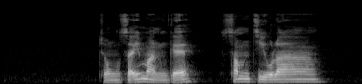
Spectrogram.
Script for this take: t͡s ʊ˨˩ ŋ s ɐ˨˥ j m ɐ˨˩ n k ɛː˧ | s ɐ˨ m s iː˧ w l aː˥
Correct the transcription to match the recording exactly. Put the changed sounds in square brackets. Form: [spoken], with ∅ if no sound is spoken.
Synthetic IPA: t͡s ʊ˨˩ ŋ s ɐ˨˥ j m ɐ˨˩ n k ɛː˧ | s [ɐ˥] m [t͡s] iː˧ w l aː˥

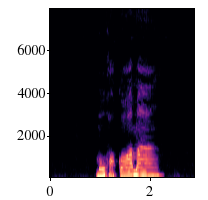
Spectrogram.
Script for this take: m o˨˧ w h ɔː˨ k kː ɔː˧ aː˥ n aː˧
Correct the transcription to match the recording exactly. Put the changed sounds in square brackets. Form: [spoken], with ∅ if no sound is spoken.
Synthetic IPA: m o˨˧ w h ɔː˨ k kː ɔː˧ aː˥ [m] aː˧

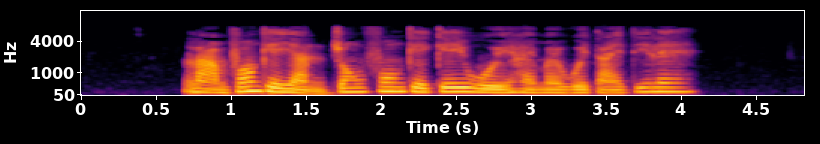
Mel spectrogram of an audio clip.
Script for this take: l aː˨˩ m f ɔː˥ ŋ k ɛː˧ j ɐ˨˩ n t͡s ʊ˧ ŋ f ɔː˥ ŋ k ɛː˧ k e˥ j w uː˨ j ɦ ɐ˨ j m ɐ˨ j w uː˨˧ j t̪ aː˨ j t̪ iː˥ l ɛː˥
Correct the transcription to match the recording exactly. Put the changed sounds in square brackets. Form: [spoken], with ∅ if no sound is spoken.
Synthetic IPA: l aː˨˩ m f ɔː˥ ŋ k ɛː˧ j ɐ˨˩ n t͡s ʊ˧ ŋ f ɔː˥ ŋ k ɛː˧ k e˥ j w uː˨ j ɦ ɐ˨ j m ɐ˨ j w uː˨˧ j t̪ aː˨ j t̪ iː˥ l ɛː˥

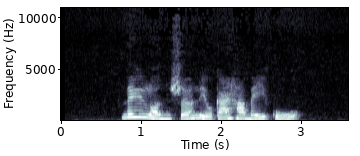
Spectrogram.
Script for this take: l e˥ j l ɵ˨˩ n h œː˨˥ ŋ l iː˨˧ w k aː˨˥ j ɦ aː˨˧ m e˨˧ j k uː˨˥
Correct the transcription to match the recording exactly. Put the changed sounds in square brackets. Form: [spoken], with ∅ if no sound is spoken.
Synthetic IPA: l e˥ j l ɵ˨˩ n [s] œː˨˥ ŋ l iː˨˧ w k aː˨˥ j ɦ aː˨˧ m e˨˧ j k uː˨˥

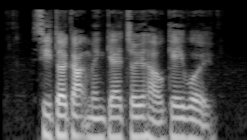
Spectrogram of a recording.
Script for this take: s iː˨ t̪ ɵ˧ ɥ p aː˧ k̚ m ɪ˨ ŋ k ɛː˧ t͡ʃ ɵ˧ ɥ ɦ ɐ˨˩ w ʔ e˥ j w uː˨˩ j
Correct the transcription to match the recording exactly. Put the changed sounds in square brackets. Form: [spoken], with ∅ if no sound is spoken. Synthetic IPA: s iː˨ t̪ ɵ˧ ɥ [k] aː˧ k̚ m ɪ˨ ŋ k ɛː˧ t͡ʃ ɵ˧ ɥ ɦ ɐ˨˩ w [k] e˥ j w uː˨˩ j

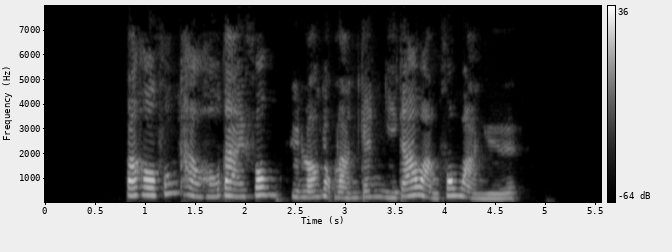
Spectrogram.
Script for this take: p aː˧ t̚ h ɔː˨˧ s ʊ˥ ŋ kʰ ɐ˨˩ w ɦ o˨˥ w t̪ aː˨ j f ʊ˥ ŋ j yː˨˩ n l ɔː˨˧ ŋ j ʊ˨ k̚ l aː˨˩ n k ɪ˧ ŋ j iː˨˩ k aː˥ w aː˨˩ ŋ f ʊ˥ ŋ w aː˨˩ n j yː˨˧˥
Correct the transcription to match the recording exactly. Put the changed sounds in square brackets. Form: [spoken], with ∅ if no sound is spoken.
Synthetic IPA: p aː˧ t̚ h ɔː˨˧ [f] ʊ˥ ŋ kʰ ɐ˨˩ w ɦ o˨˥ w t̪ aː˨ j f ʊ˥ ŋ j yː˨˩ n l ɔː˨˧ ŋ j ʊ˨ k̚ l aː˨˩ n k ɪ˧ ŋ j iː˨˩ k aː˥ w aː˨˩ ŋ f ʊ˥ ŋ w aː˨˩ n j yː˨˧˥

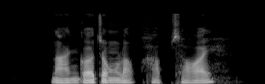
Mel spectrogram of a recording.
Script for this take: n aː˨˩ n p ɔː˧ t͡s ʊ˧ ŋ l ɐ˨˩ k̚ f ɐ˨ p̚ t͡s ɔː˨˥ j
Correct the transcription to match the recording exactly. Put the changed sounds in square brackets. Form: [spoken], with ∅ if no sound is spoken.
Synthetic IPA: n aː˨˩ n [k] ɔː˧ t͡s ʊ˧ ŋ l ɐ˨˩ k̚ [h] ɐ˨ p̚ [t͡sʰ] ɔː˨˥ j

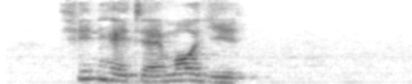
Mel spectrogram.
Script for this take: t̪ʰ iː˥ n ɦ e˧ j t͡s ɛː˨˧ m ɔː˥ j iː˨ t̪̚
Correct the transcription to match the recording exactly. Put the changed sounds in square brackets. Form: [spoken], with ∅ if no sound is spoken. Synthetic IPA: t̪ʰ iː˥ n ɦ e˧ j t͡s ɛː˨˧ m ɔː˥ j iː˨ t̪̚

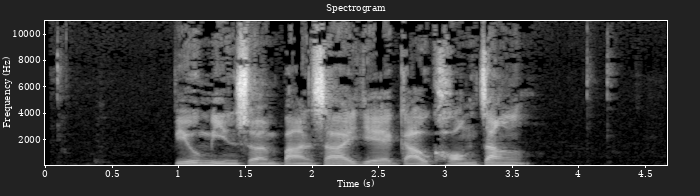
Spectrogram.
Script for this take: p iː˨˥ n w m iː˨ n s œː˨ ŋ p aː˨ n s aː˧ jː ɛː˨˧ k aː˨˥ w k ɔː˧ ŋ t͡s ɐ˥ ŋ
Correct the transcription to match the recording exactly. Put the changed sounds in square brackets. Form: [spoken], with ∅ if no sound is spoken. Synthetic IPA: p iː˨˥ [∅] w m iː˨ n s œː˨ ŋ p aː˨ n s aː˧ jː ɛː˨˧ k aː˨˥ w [kʰ] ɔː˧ ŋ t͡s ɐ˥ ŋ

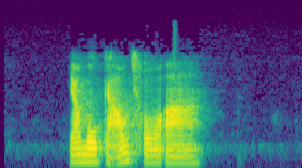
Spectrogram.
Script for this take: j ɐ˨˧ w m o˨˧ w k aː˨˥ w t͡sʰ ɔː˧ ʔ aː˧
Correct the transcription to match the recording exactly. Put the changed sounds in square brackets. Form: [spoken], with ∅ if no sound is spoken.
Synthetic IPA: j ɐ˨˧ w m o˨˧ w k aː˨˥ w t͡sʰ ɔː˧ ʔ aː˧

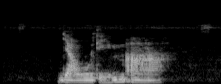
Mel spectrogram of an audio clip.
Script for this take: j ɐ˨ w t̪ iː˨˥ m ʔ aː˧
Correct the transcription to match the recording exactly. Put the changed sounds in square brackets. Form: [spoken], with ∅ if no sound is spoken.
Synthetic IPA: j ɐ˨ w t̪ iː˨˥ m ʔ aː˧

